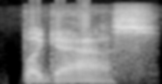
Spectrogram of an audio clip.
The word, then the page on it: bagasse: American English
